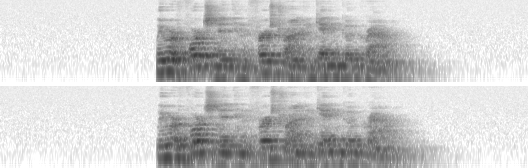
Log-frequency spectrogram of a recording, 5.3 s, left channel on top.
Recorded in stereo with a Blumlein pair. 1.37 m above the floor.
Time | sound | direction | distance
1.6 | a man speaking | 55° left | 0.9 m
